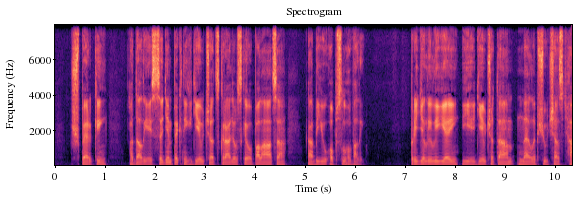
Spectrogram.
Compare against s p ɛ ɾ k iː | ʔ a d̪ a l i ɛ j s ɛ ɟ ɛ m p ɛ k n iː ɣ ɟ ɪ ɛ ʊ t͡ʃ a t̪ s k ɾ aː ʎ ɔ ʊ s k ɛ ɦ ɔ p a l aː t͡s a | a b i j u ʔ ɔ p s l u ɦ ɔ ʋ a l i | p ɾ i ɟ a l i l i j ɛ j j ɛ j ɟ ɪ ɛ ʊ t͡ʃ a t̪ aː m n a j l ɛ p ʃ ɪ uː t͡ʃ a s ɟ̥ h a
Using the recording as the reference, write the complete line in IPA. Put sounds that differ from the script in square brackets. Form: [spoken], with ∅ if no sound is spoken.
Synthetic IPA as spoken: [ʃ] p ɛ ɾ k [i] | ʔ a d̪ a l i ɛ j s ɛ ɟ ɛ m p ɛ k n iː ɣ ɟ ɪ ɛ ʊ t͡ʃ a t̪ s k ɾ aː ʎ ɔ ʊ s k ɛ ɦ ɔ p a l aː t͡s a | a b i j u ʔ ɔ p s l u ɦ ɔ ʋ a l i | p ɾ i ɟ [ɛ] l i l i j ɛ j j ɛ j ɟ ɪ ɛ ʊ t͡ʃ a t̪ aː m n a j l ɛ p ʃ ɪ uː t͡ʃ a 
